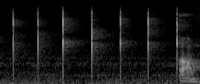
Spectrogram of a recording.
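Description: A man snapping his fingers over and over, about six snaps at roughly three a second, as he tries to recall a name.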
